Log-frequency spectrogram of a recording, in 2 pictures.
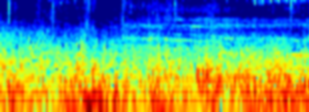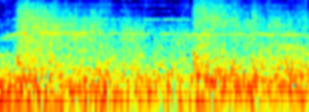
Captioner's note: thunder roars and crackles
